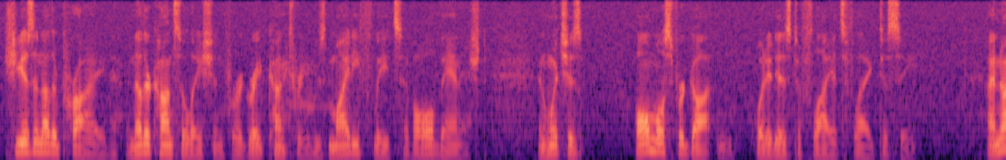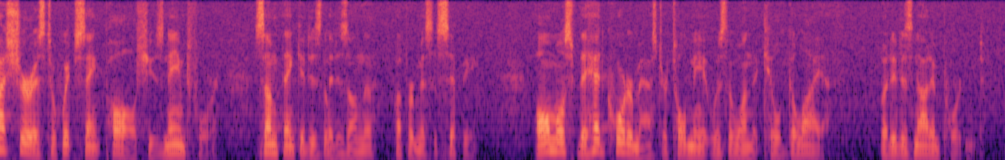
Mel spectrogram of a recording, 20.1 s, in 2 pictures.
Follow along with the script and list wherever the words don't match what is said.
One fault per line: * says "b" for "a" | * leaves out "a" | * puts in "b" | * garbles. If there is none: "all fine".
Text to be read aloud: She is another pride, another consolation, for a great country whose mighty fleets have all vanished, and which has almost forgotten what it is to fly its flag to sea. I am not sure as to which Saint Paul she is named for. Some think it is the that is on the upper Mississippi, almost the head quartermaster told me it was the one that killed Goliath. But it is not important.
all fine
